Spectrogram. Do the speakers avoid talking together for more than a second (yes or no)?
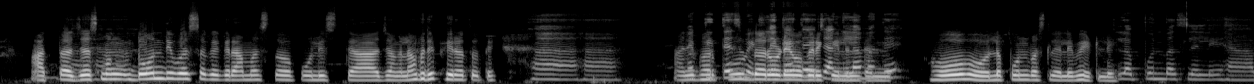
no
